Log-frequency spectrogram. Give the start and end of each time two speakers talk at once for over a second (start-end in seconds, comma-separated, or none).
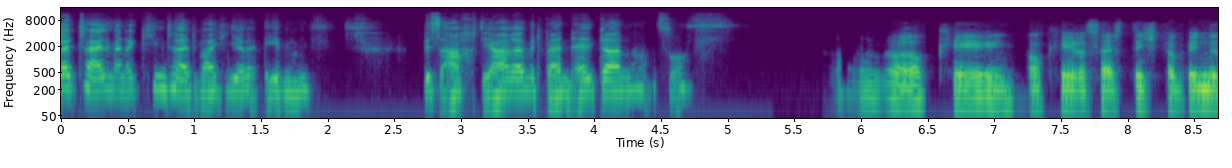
none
